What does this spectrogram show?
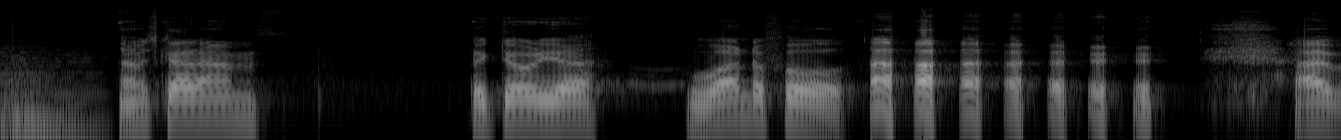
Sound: laughs

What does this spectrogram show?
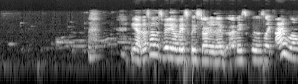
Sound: laughs

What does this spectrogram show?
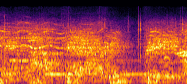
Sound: chanting

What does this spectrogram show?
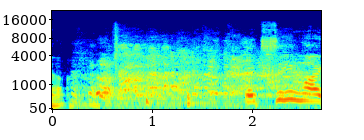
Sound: laughing

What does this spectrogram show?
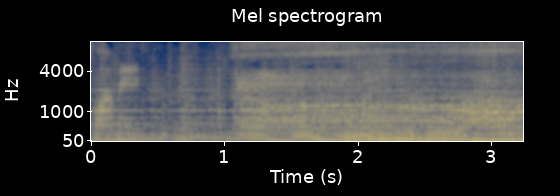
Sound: batman groaning

